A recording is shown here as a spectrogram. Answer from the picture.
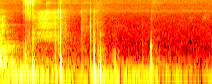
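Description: A handful of faint, sparse clicks and taps of a steel spoon against a non-stick frying pan as cooking oil is spooned in.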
